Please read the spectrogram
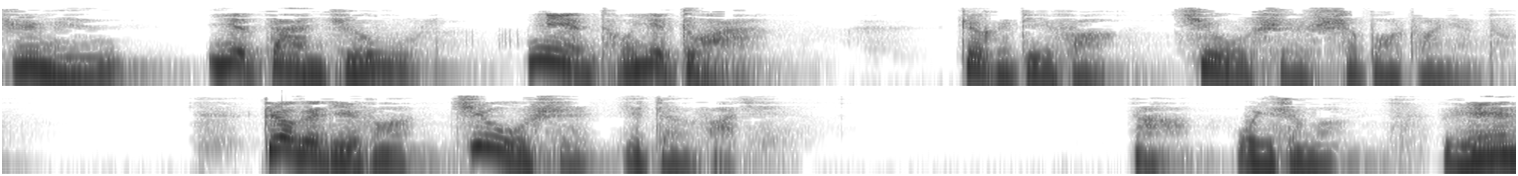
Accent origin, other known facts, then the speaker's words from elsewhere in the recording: China; 我们中国人讲啊，一团和气啊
